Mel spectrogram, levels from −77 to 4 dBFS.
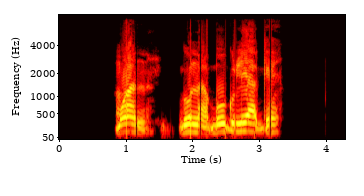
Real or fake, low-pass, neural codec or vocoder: real; 7.2 kHz; none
